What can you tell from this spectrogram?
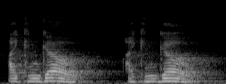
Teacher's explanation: the stress here would go on the word go there's no stress on can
